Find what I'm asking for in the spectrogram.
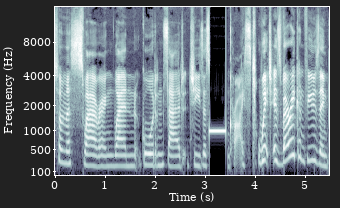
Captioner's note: beep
